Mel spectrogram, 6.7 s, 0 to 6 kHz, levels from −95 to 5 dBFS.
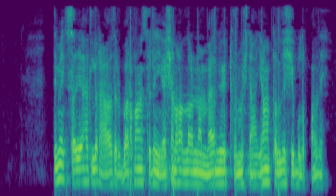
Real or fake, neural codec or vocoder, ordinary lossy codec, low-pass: real; none; MP3, 32 kbps; 5.4 kHz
